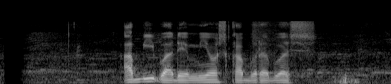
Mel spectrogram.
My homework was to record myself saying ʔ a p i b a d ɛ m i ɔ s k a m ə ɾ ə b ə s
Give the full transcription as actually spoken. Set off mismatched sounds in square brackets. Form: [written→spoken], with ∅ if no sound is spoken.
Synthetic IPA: ʔ a [p→b] i b a d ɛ m i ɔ s k a [m→b] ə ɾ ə b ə s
